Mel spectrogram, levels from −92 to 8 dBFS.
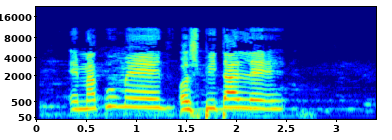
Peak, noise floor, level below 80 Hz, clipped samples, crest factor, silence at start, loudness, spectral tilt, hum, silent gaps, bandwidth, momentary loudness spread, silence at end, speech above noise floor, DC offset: -2 dBFS; -59 dBFS; -46 dBFS; under 0.1%; 20 dB; 0.35 s; -20 LUFS; -4 dB/octave; none; none; 11.5 kHz; 14 LU; 0.95 s; 39 dB; under 0.1%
